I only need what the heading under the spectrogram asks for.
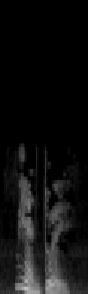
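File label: "面对", Mandarin Chinese; hsk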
